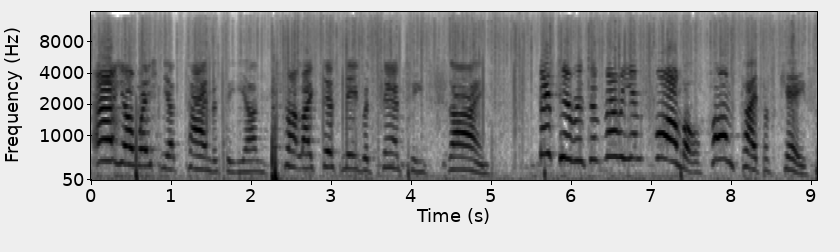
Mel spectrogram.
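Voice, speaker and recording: A woman's voice: sits high, very animated, a little slow. A woman playing a sassy, folksy diner owner with broad, ungrammatical speech in a 1940s radio comedy. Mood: folksy, dismissive. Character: sassy New York meatball diner owner, a gushing sailor's wife. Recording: noisy old radio recording.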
